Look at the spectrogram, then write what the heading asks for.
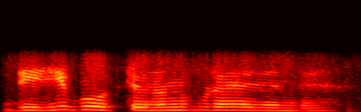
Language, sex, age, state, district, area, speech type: Punjabi, female, 45-60, Punjab, Gurdaspur, urban, conversation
